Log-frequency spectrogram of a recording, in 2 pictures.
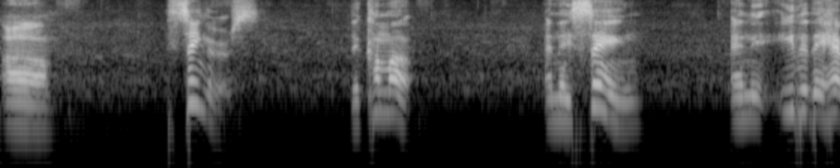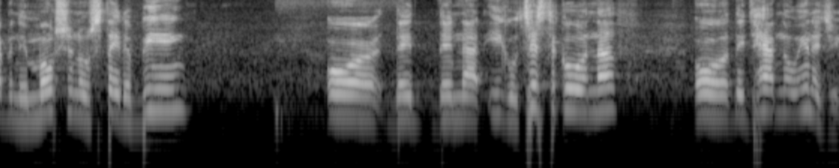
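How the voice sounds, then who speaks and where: A man with a high pitch speaks at a fairly slow pace, taking long, frequent pauses. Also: ordinary pitch variation. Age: 70s. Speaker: audience member asking a question. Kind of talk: audience question. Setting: stage with audience.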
